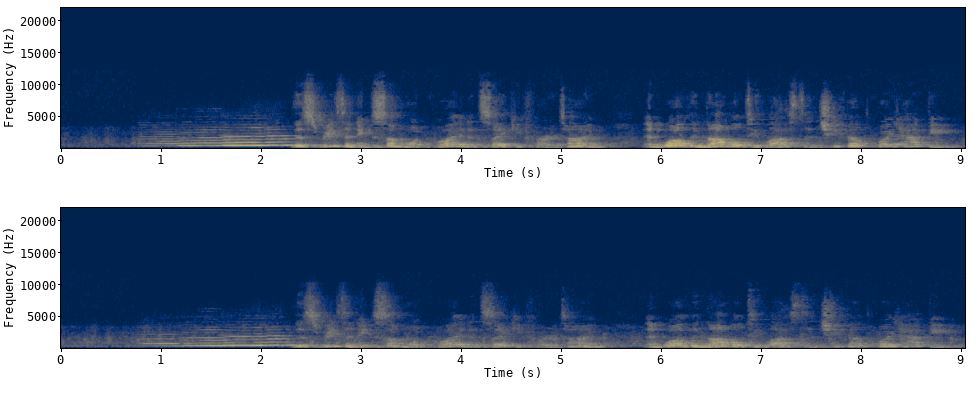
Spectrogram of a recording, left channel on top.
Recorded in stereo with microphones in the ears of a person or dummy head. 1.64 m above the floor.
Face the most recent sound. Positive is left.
turn(degrees=80)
